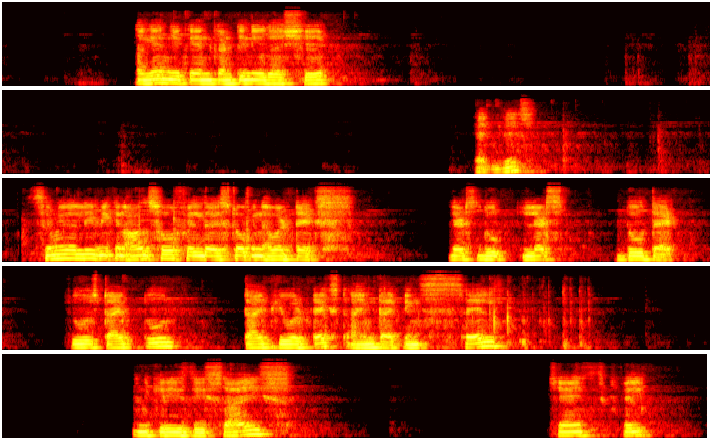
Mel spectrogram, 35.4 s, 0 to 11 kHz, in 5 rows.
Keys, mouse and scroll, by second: 4.3 shift+click, 7.1-8.2 scroll up 1, 8.8 shift+click, 10.2 shift+click, 12.0 space, 12.2 ctrl+click, 13.5-14.7 ctrl+click, 14.8-15.5 ctrl+click, 21.2-22.4 drag, 26.1-27.4 typing, 28.3 click, 30.9-35.3 drag.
